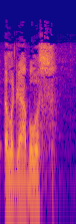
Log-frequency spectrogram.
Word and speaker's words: Elagabalus: How do you say his name? – I think my professor said Elagabalus.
